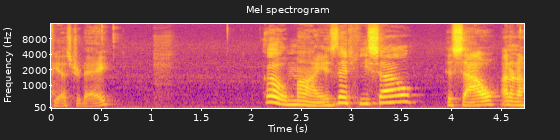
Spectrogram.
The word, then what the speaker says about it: Hisao: Oh my, is that Hisao? Hisao? I don't know how it's pronounced. I didn't realize you were here. It is Hisao, by the way.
